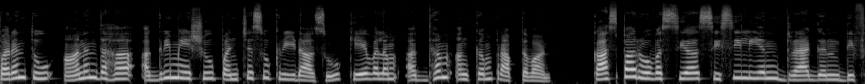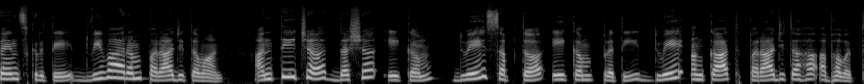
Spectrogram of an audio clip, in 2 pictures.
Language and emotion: Sanskrit, neutral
